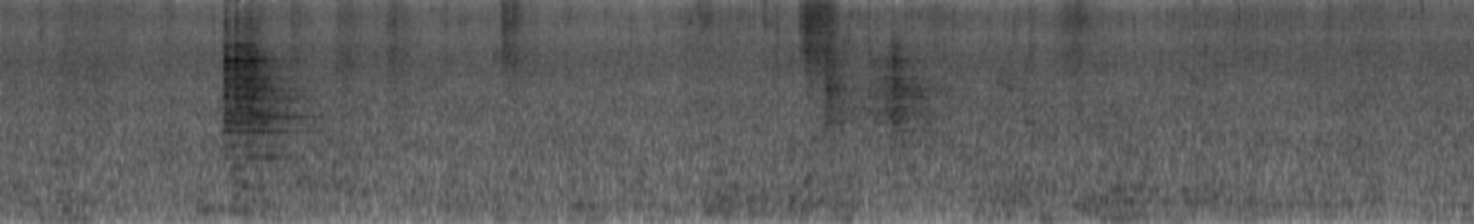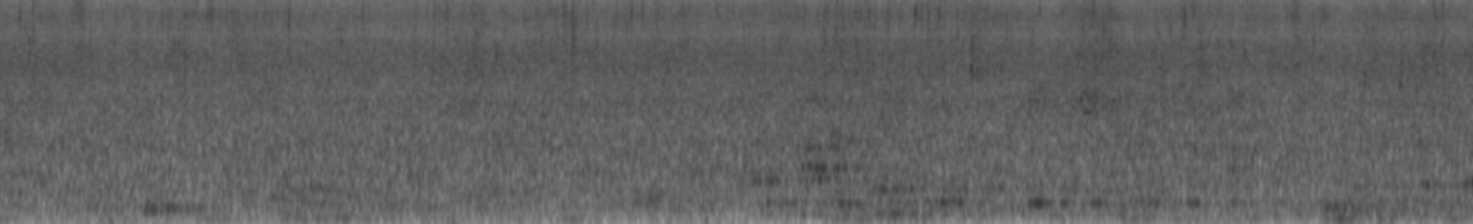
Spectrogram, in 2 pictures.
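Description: Steady rushing water-like noise in an echoing indoor swimming-pool hall, with faint indistinct voices. A brief high-pitched sound comes about two seconds in, and a shorter one around six seconds.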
